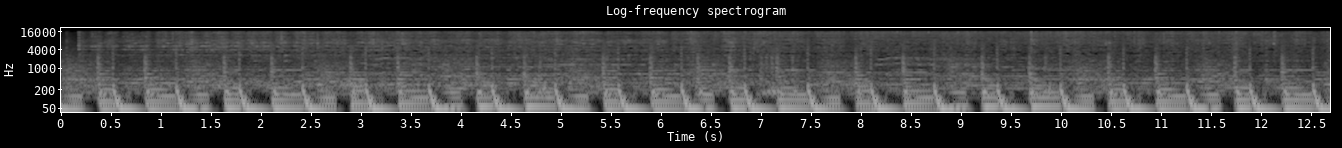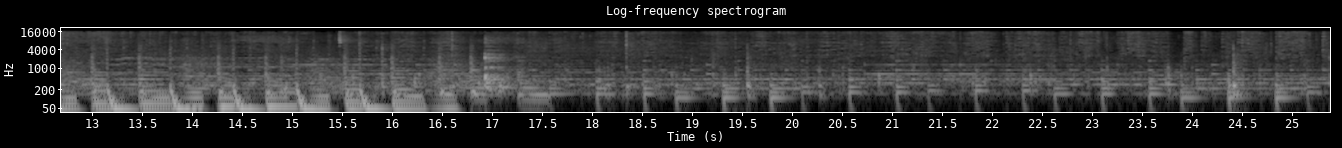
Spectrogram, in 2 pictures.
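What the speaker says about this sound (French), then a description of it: "On doit bien tourner rapidement pour que ça ne forme pas de boule là-dedans." Tapioca being stirred rapidly with a spatula in a pot of boiling water, a continuous fast rhythmic scraping and clinking against the pot that slows and softens near the end, close up and with no talking.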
